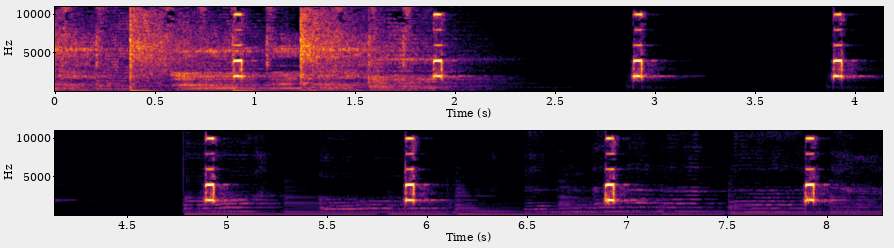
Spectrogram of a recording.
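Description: Countdown-timer beeps, short and high, one a second from about three seconds in. Background music fades out about two seconds in, and a new music track starts near five seconds under the beeps.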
